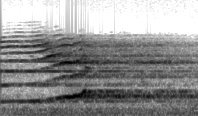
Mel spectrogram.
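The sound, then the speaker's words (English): A humpback whale call: a moaning, tonal cry rich in harmonics glides upward midway and then holds steady, over a low, murky rumble. “That's the sound of the humpback whale.”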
